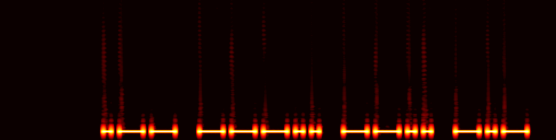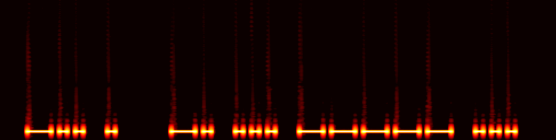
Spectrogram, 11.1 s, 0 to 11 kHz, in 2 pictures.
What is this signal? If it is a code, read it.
Morse code, heard as a keyed tone, about 15 wpm, 700 Hz. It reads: W8ZK DE NS0S
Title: USA Callsign DE Callsign - 4 Characters - 15wpm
